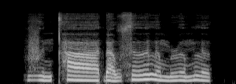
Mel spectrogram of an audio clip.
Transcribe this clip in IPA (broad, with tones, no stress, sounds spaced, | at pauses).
v ɨ˨˩˨ n t̪ʰ aː˨˩ ɗ a˨˩˨ w s əː˧˥ l ə˨˩ m ɹ ə˨˩˦ m l ə˨˩ k̚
